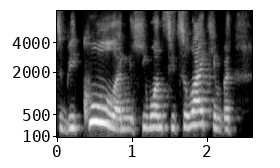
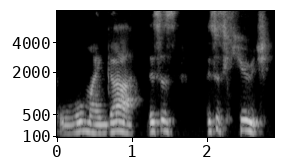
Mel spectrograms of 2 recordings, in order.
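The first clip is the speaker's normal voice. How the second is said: awed realization; 4 semitones lower, 7 dB quieter than usual. Retold or imitated. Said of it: "I felt the, like".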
